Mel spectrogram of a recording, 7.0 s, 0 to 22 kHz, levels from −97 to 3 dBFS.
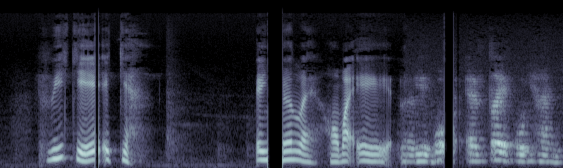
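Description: At 1.19 to 1.25 s, the speech cuts out for 46 ms. Abrupt silence, then it resumes further along. Likely a Bluetooth dropout, with packets arriving too late. A 186 ms gap follows at 3.35 to 3.55 s. From 5.08 s to the end, the speech turns roomy and hollow, with thinner bass. The level stays much the same. Room noise sits about 30 dB below the speech. This is likely a switch to a distant microphone. Between 5.55 and 5.75 s, short gaps break the sound. The longest lasts 116 ms.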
